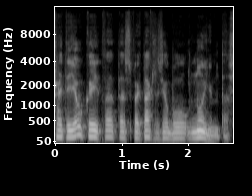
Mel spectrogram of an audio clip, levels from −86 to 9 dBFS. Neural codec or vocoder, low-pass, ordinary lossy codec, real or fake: codec, 44.1 kHz, 7.8 kbps, DAC; 14.4 kHz; MP3, 96 kbps; fake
